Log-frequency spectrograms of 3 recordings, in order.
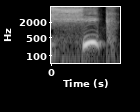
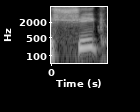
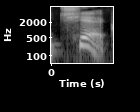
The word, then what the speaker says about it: chic: it's pronounced so crazy it looks like you need to say chick right yeah but it's a French word which just means fashionable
